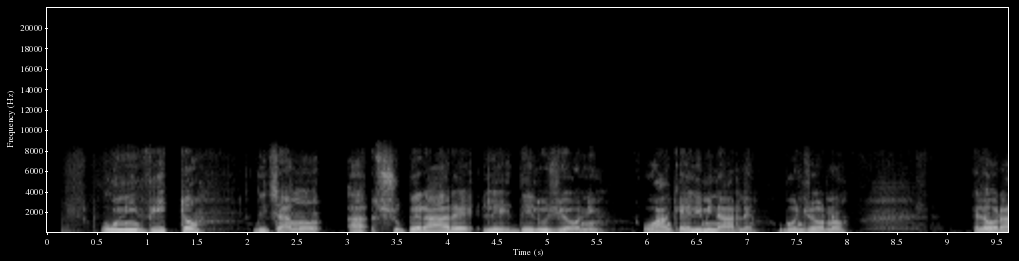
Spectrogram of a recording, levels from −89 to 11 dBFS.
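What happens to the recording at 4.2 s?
At 4.2 s the speech sits inside a run of repeated timing corrections lasting from 0.10 to 8.05 s, where the receiver keeps inserting tiny repeated slivers so the audio plays at about 97% speed and gains roughly a third of a second overall. Each insertion is a faint hiccup or slight drag in tempo rather than a gap, which sets it apart from packet loss dropouts.

The cause is clock drift between sender and receiver. The sender's clock runs roughly 4% slow, so the jitter buffer keeps running short and must be padded. Every correction goes the same way, stretching and never cutting, and they arrive at irregular intervals, unlike the evenly spaced ticks of a fixed buffer fault.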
